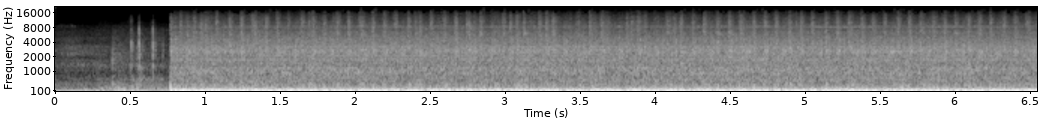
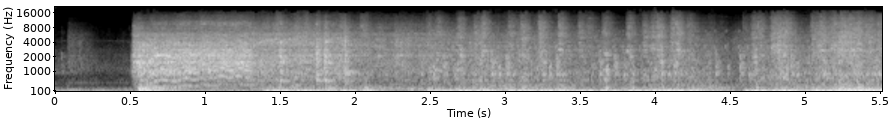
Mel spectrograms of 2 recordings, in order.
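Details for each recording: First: Big-cam big-block Chevy with a rebuilt Holley 750 double pumper, after carb and timing tuning, cooling fan rigged to run: catches and settles into a strong, steady, even low rumble with no misses; normal idle, best it has run in a while. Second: Big-cam big-block Chevy with a rebuilt Holley 750 double pumper, after fuel pressure was built up: fires, then idles with a loping, uneven chop and surging level; large cam overlap gives low vacuum, poor carburetor airflow. Rough idle.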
